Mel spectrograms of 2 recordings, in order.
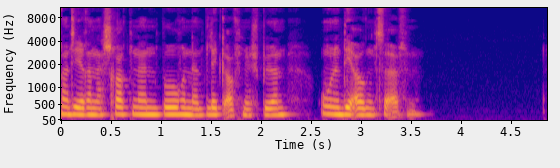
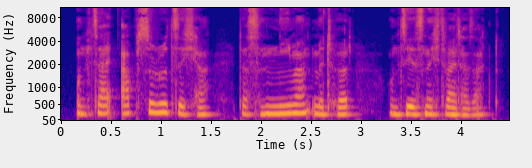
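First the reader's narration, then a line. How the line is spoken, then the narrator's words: Whisper. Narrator (German): flüsterte Luna dann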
